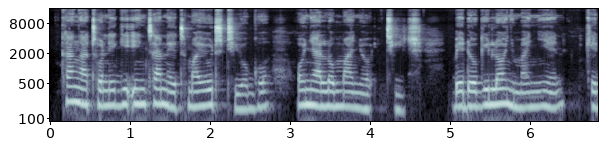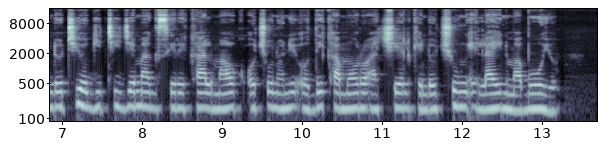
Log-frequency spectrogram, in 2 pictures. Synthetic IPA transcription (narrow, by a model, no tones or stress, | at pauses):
kaŋatʰɔnɪɡɪʔintʰanɛtmajottʰioɡɔːɲalɔmaɲɔtʰit͡ʃ | bedoɡɪlɔɲmaɲɛn | kʰendotʰioɡitʰid͡ʒemaɡsɛɾɪkʰalmaɔkʰɔt͡ʃʊnɔnɪʔɔd̪ɪkʰamɔɾɔat͡ʃɪɛlkendot͡ʃuŋelaɪnmabojo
